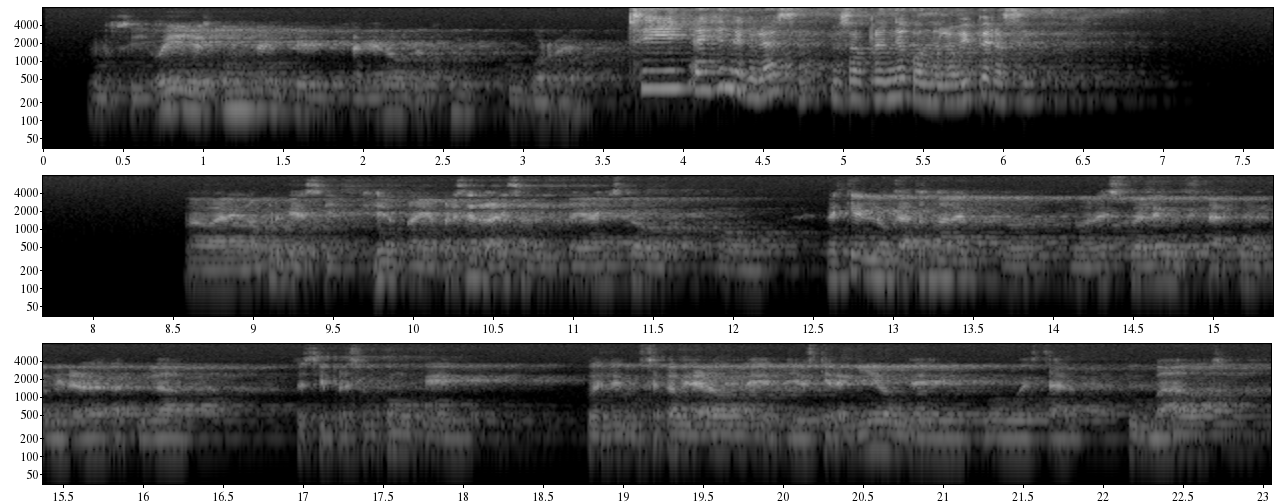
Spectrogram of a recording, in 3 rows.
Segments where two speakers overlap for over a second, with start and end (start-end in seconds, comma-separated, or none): none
